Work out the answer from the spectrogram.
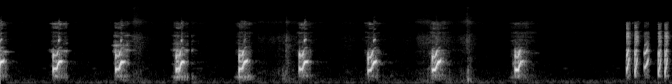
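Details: White-breasted waterhen lure call for trapping: evenly spaced, rising nasal notes roughly every two-thirds of a second, ending in a quick cluster of four sharper notes.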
